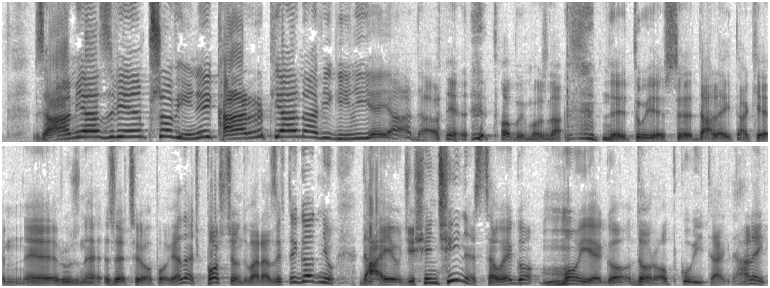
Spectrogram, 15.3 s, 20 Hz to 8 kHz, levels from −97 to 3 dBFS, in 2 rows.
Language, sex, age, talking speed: Polish, male, 50-69, 115 wpm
